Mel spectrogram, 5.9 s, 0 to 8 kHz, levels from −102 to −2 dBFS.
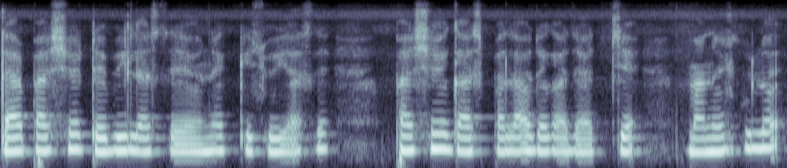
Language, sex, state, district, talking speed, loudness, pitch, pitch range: Bengali, female, Assam, Hailakandi, 120 wpm, -20 LUFS, 210 Hz, 205-225 Hz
